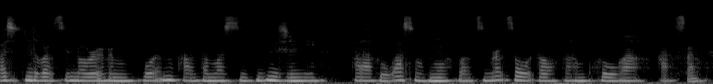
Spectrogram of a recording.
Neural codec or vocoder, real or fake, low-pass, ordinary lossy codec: autoencoder, 22.05 kHz, a latent of 192 numbers a frame, VITS, trained on many speakers; fake; 9.9 kHz; none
